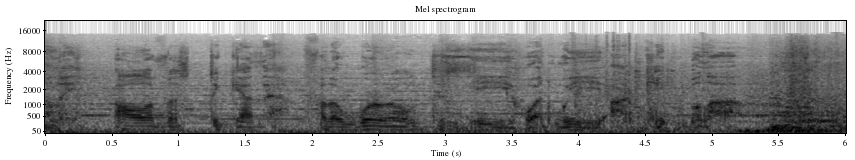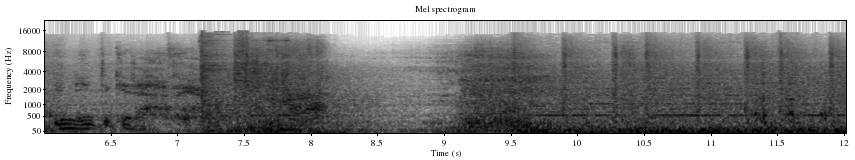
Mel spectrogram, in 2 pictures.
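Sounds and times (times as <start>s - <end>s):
film trailer score: 0.0s - 12.0s.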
